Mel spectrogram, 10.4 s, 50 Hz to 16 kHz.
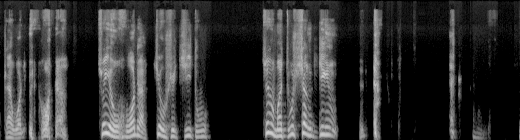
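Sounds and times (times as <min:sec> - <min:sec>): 
speech: 0:00.1 - 0:01.4, 0:02.0 - 0:04.2, 0:05.2 - 0:07.6, 0:09.0 - 0:09.6
harsh throat clearing: 0:07.2 - 0:07.7, 0:09.0 - 0:09.7
person coughing during a talk on reading the Bible: 0:07.4 - 0:07.7, 0:09.0 - 0:09.2.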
